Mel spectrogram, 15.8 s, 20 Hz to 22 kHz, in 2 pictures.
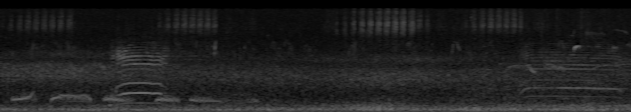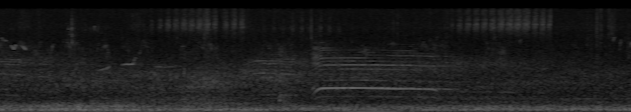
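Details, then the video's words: Ewes and their lambs in a field in the Hampshire countryside, taped with a stereo M5s pair set halfway along a hedge: three wavering, harmonic bleats spaced several seconds apart over a steady low rumble of distant road traffic, with faint high bird chirps. "4K Sheep Field - One Hour Sound and Video"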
